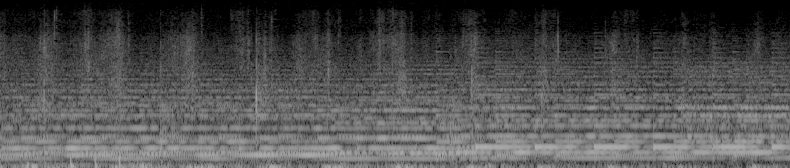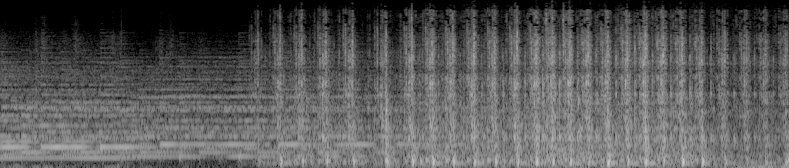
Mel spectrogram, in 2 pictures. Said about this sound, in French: nous entendons un bruit de machine à coudre puisque nous sommes dans le musée Barthélemy Timonier en pleu euh, eh bien, une découverte sur les traces des premières machines à coudre.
